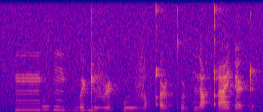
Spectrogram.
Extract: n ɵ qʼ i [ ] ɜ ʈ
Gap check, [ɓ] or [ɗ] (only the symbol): ɗ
